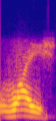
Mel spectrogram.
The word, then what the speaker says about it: Weiss: Also, spell it Weiss, W-E-I-S-S, when you send my check for my Thank you so much for your time and sharing these memories.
